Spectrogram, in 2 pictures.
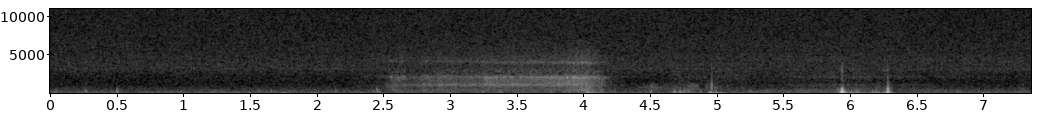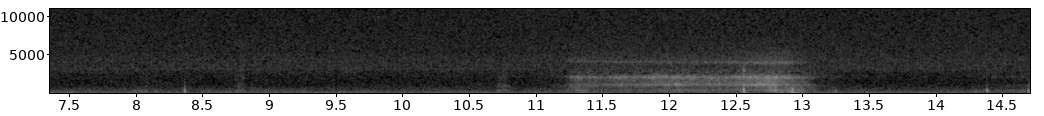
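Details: Labrador Retriever service dog, male, sleeping after a day's work and snoring very loudly: two long, rasping, droning inhalations that swell in loudness, roughly nine seconds apart, with a couple of sharp knocks between them.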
